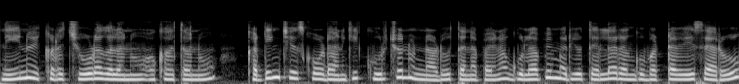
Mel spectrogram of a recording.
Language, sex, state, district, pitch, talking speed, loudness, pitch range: Telugu, female, Andhra Pradesh, Guntur, 240 Hz, 140 wpm, -13 LUFS, 230-260 Hz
